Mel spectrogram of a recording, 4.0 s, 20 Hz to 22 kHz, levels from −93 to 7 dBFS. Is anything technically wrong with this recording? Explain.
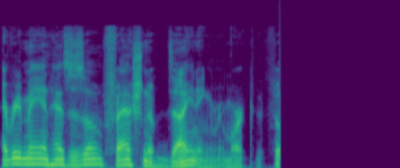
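Yes, there's a cut-off end. At about 2.80 s the speech stops mid-sound and falls straight into digital silence with no natural decay. The last stretch of audio buffers evidently never got written or played out, so everything after that point is simply missing.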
